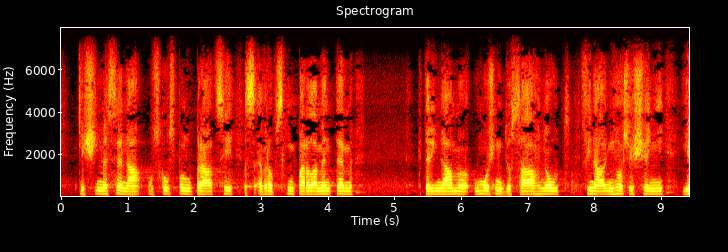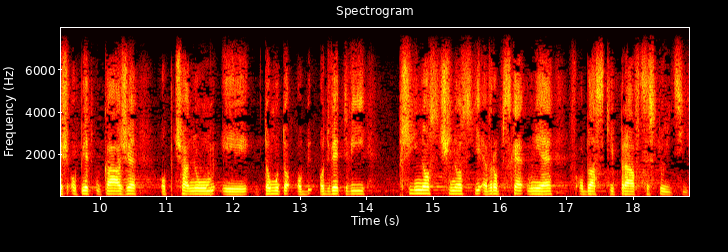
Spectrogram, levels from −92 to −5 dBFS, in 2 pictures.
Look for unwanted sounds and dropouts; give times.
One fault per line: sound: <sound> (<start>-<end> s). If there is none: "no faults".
no faults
